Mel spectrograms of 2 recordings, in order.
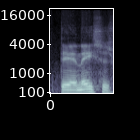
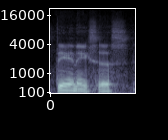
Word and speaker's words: Dionysus: So, Dionus Records spelled Dionus, but it's not. It's Dianis.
